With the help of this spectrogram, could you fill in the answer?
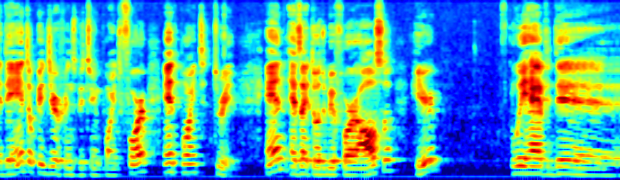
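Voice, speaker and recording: The speaker has a Brazilian accent, and the room echo is audible. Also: man. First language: Portuguese. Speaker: engineering lecturer. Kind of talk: lecture. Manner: halting, many fillers and repetitions.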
